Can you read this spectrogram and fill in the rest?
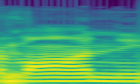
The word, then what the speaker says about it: Vaughan: Sarah Vaughan, io dico, Sarah, però Vaughan.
